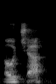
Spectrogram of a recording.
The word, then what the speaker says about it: OCHA: coordination of humanitarian Affairs OA or pronounced Ocha um IT issues every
